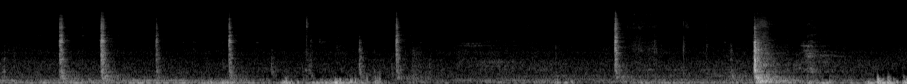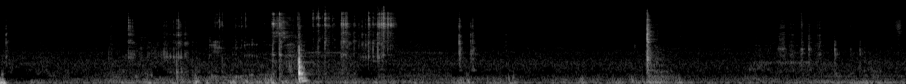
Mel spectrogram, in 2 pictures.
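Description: Scattered metal clicks and clinks of hand tools and a steel brake drum being handled at a car's front wheel hub, with a few louder knocks spread through.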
